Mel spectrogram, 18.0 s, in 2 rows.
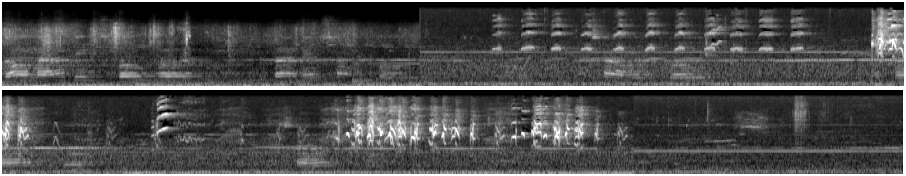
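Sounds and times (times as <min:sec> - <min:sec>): steady low hum: 0:00.0 - 0:18.0
thin steady high tone: 0:03.7 - 0:18.0
birds chirping and calling: 0:04.5 - 0:15.4, 0:16.1 - 0:17.2.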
